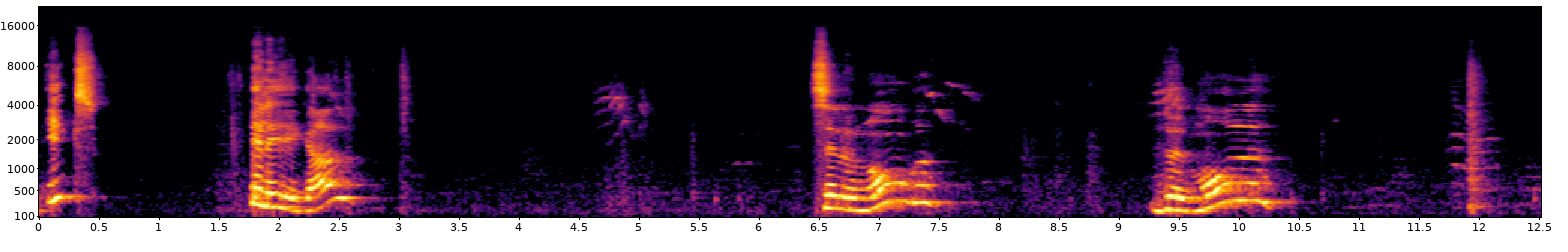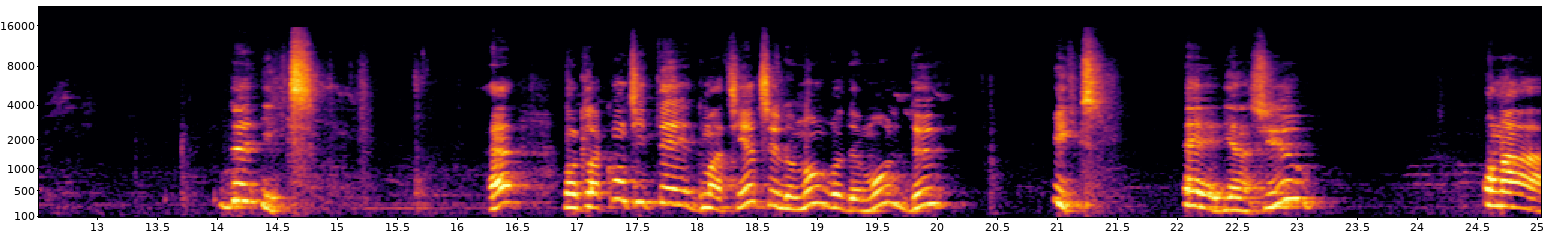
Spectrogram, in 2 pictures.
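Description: An older man speaks calmly in bursts, with pauses, close by.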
